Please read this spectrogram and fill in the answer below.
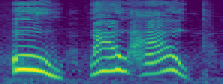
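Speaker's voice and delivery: put-on high, loud little boy's voice; squeaky eager boy offering help; eager child. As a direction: jump in like an excited kid.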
